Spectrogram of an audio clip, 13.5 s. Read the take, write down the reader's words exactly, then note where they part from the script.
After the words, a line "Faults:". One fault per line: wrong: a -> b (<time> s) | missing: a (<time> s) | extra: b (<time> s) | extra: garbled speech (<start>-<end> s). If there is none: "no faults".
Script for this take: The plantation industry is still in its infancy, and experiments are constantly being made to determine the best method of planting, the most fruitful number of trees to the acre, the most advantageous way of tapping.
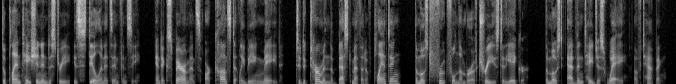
The plantation industry is still in its infancy, and experiments are constantly being made to determine the best method of planting, the most fruitful number of trees to the acre, the most advantageous way of tapping.
Faults:
no faults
